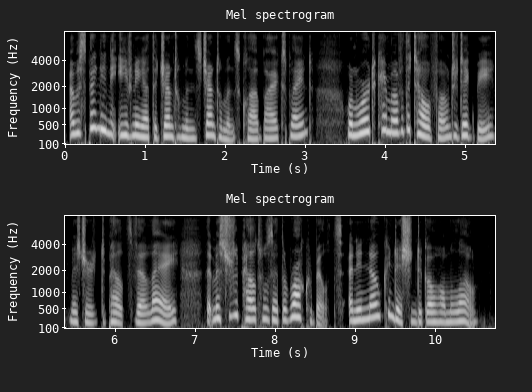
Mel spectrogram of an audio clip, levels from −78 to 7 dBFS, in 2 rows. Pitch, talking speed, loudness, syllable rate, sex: 240 Hz, 225 wpm, -18 LUFS, 6.3 syllables/s, female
